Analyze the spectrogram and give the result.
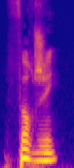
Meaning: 1. to fashion metal with fire and a hammer, to forge 2. to forge, falsify 3. to create, to conceive, to make up 4. to create, to conceive, to make up: to coin (a word or phrase) 5. to trot
- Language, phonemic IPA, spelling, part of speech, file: French, /fɔʁ.ʒe/, forger, verb, Fr-forger.ogg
